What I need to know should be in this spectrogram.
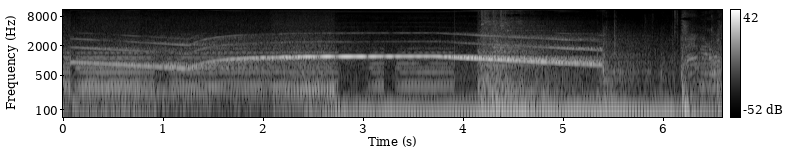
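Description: A police siren wails and rises, then falls.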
